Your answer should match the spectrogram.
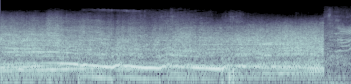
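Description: Racing cars running on the circuit, a loud sustained engine note that sags slowly in pitch.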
